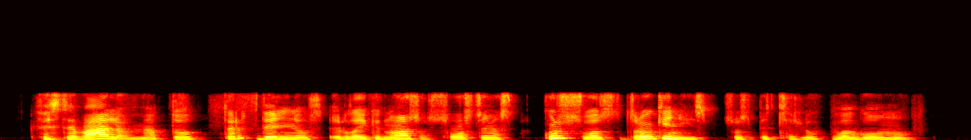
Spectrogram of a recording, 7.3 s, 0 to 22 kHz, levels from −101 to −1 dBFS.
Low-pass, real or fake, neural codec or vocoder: 7.2 kHz; real; none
